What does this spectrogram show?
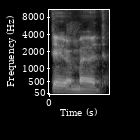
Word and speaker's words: Dermot: Yeah, I've actually changed Dermot into the Irish, how Dermot is pronounced in Ireland. Big up, Kuba. Dermot. So that's how it's pronounced.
